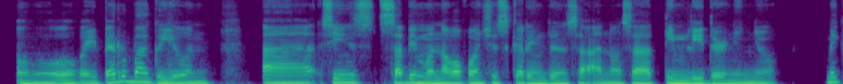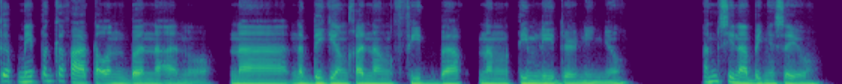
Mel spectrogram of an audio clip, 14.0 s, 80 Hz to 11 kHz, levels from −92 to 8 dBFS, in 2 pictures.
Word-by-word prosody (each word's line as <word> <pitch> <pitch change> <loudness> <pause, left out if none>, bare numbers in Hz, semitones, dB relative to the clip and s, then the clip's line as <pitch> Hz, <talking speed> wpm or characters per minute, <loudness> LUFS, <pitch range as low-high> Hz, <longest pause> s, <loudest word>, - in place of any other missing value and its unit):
Oh, 120 +1 0
okey, 95 -1 -1
pero 170 - -2
bago 170 -10 0
yun, 90 0 +1 0.4
ah, 145 -1 -2
since 155 -7 -2
sabi 145 +2 +1
mo 120 -5 +3
na-coconscious 115 0 +1
ka 115 - -1
rin 105 -1 +1
dun 105 0 +1
sa 105 -1 -2
ano, 95 -2 +1
sa 105 -1 +2
team 115 -1 +5
leader 105 -2 +3
ninyo, 95 -2 +1 0.4
may 175 - -2
ka 210 0 -3
may 185 +1 -3
pagkakataon 135 - -3
ba 105 - +2
na 100 -2 -3
ano, 95 +5 -9
na, 105 -2 0
nabigyan 110 0 +3
ka 110 - +1
ng 105 -1 +2
feedback 100 +1 -1
ng 100 -4 0
team 105 -1 +4
leader 95 -2 +2
ninyo? 95 +7 +1 0.6
Anong 190 +3 -4
sinabi 120 - +1
niya 105 - +1
sayo? 95 -4 -1
110 Hz, 165 wpm, -24 LUFS, 100-125 Hz, 0.6 s, team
